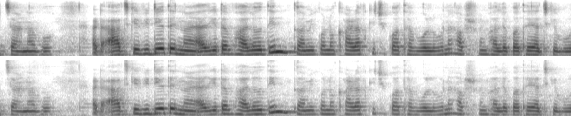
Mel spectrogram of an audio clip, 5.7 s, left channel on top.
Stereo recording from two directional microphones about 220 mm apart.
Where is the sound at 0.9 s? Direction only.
10° left (ahead or behind).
